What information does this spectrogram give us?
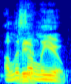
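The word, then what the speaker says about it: Alysa Liu: No, I'm all about uh, you know, honoring the proper pronunciation. Alyssa Leu.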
